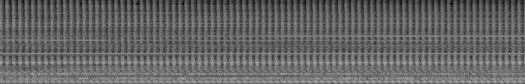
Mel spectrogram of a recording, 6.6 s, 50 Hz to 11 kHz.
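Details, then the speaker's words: Honda RC45 RVF750 injectors, taken from a bike stored about 10 years and running on 2 of 4 cylinders, on a flow bench test: crisp, perfectly even clicking about three times a second with a steady spray hiss; clean pulsing. "so now we are all up to the injector testing fitted the injectors and now we're going to see the spray pattern and the flow"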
